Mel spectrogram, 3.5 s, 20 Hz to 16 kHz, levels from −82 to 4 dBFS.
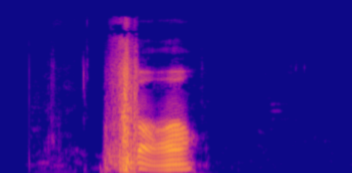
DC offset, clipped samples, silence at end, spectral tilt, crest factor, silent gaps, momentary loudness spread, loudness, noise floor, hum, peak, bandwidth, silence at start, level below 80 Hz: under 0.1%; under 0.1%; 1.6 s; -5 dB/octave; 20 dB; none; 14 LU; -16 LUFS; -78 dBFS; none; 0 dBFS; 11.5 kHz; 1.05 s; -44 dBFS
